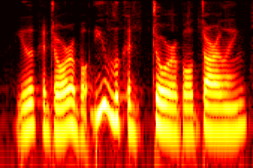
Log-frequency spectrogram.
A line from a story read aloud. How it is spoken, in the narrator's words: purred Esme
